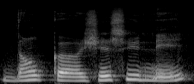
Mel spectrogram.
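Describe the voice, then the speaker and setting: A woman in her seventies from Benin, giving her testimony at home in an unhurried way. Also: mid-range voice, steady tone, vocal fry, dark tone. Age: 70s. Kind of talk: testimony interview.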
